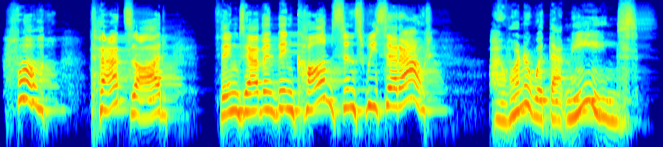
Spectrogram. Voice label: Female Mecha Gnome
